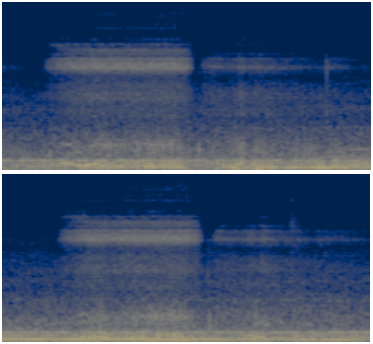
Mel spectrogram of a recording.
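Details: Snoring while sleeping: steady, low rattling snore through the breath, with a faint whistling sound on some breaths, over a constant background hum.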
